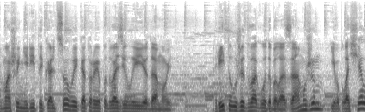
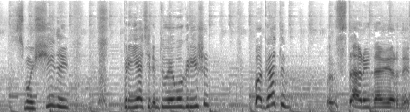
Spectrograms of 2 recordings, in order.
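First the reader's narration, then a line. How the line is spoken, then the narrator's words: Sobbing. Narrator (Russian): всхлипнула Маша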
